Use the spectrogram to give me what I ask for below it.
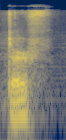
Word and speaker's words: Durf: Yeah, Durf. Yeah. It's like Nerf. You're not going to forget it. Yeah. I mean, we grew up loving Nerf. Right. Rhymes with Nerf.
